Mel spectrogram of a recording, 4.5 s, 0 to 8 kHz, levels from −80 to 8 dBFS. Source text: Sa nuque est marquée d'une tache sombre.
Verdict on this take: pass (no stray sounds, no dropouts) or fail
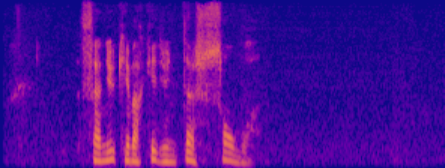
pass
